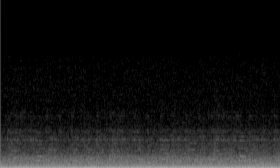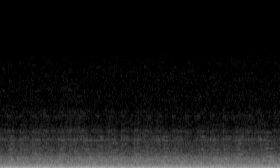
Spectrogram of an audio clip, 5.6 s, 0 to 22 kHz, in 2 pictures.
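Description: Engine and road noise inside a vehicle driving at about 45 mph: a steady low engine drone over tyre noise, with the drone's low tone dropping away about four seconds in.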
